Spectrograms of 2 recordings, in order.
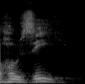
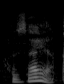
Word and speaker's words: Hosea: Hosea or Hosi, however you want to say it. Hosea. How do you say it? Hosea, cool.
